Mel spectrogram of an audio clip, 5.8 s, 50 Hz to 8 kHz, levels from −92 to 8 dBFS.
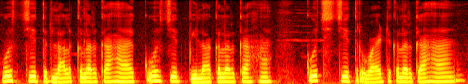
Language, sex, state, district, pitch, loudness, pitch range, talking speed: Hindi, male, Jharkhand, Palamu, 150 Hz, -14 LUFS, 145-165 Hz, 185 wpm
